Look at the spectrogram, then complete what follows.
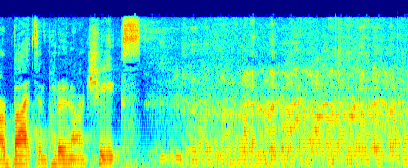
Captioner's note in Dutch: Gelach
